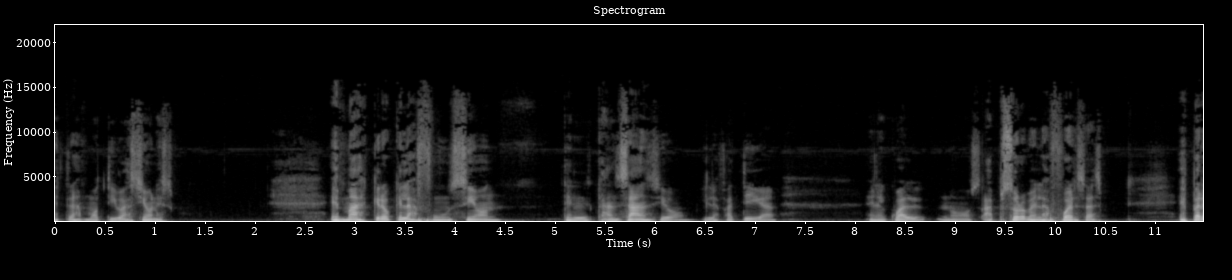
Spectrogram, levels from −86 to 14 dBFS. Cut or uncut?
uncut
